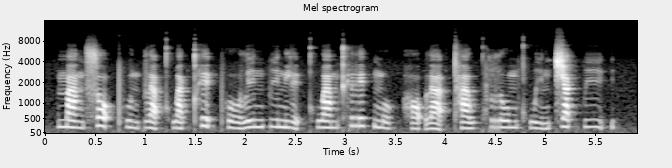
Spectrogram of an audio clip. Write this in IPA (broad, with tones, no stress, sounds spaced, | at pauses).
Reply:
m a˨˩ ŋ s ɔ˥˩ ʔ pʰ u˨˩ n p l a˨˩ ʔ kʰ w a˨˩ k̚ pʰ e˥˩ ʔ pʰ oː˨˩ l i˧ n p i˧ n j e˨˩ ʔ kʰ w a˧ m kʰ r e˥˩ k̚ m o˨˩ k̚ h ɔ˨˩ ʔ l a˨˩ ʔ tʰ a˧ w kʰ r oː˧ m kʰ w i˩˦ n t͡ɕ a˥˩ k̚ p i˥˩ ʔ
